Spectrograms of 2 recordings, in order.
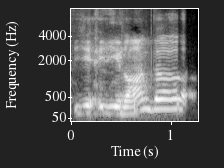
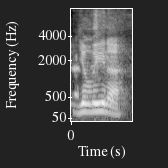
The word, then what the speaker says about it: Yelena: Yolanda Belova. I think that's how you say it. Yelena.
